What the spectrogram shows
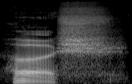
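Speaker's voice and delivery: terrible, exaggerated, very low voice. Narrator reads Eeyore hushing Rabbit's friends and relations, in Eeyore's terrible voice. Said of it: "said Eeyore in a terrible voice".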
